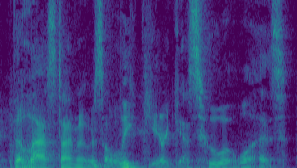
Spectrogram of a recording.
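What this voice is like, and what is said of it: Imitates another person's voice. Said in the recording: “do my Julian Edelman voice”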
